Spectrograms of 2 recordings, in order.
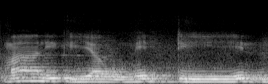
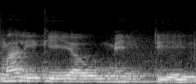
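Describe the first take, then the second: First: The first vowel of Maliki is drawn out long. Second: The first vowel of Maliki is kept short. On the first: "Yang baca panjang" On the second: "Baca pendek?"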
